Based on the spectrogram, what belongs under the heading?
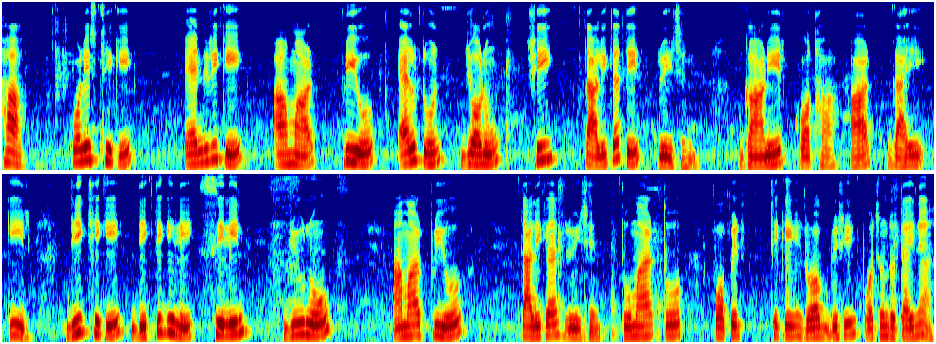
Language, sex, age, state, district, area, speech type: Bengali, female, 45-60, West Bengal, Alipurduar, rural, read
